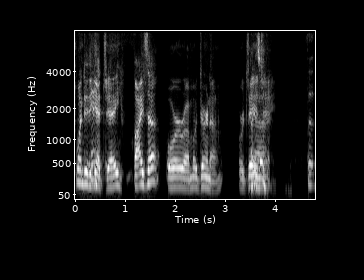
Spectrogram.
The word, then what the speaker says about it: Pfizer: tony fauci means anything it's pronounced fisa you gotta get that brooklyn new york accent fisa andrew orr is here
